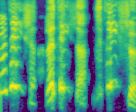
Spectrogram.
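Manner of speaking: very high, squeaky, tiny little voice. Retelling how a man kept calling someone's name, imitating his tiny voice. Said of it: "he talked that tiny voice".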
